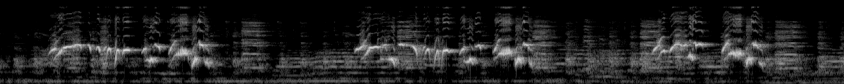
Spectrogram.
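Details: Murai batu, the white-rumped shama, in a recording used to coax shamas into singing: three loud bursts of fast, varied whistles with swooping notes, with a soft lower drone between the phrases.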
